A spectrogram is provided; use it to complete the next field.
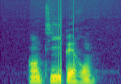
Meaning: antihyperon
- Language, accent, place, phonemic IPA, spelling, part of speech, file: French, France, Lyon, /ɑ̃.ti.i.pe.ʁɔ̃/, antihypéron, noun, LL-Q150 (fra)-antihypéron.wav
